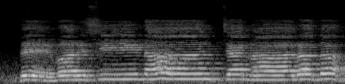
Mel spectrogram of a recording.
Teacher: चरण की समाप्ति पे जब विसर्ग आता है तो उसका उच्चारण केवल और केवल ह ही होता है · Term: विसर्ग का उच्चारण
